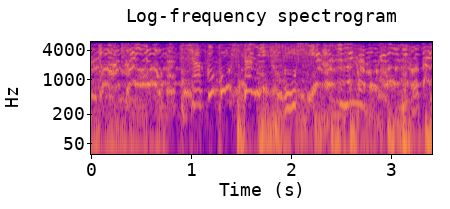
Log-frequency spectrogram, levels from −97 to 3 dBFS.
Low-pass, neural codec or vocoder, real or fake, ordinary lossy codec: 5.4 kHz; codec, 16 kHz, 16 kbps, FunCodec, trained on Chinese and English, 50 frames a second; fake; none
